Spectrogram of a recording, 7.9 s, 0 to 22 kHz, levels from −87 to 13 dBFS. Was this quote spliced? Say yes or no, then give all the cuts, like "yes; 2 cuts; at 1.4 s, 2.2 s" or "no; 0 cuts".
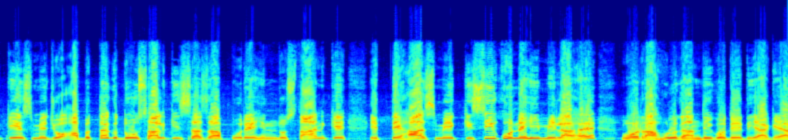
no; 0 cuts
